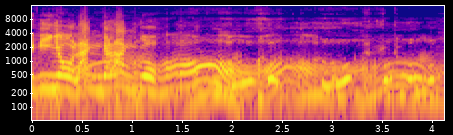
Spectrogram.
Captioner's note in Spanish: ranting in Silurian; surprised mumbles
